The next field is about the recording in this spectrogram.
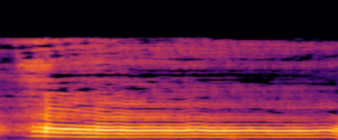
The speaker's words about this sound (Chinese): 突然，贝蒂哭了，哇！他吸吸鼻子，哼哼，踢上踢下，蹦蹦蹦蹦蹦，大声尖叫啊！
